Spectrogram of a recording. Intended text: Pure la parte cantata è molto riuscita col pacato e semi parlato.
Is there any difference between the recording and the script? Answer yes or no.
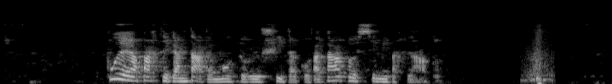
no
